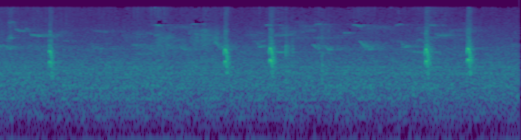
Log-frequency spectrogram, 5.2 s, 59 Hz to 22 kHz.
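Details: Robins feeding nestlings on the nineteenth day of nesting, 27 May 2018: brief clipped chirps, single or in close pairs, about six over five seconds, against a soft constant hiss.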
